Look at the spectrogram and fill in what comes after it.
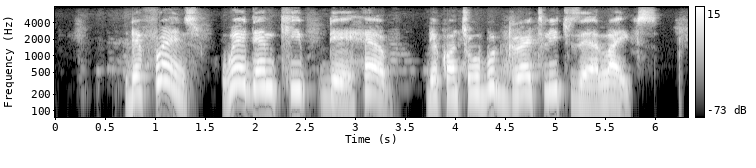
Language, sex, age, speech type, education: Nigerian Pidgin, male, 15-29, spontaneous, tertiary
